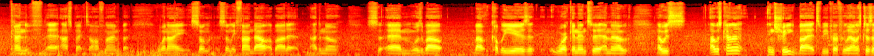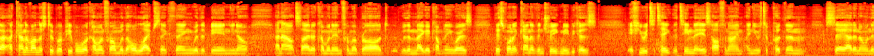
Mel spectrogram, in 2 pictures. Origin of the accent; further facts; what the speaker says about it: Ireland; also born or lived in Japan; if you haven't guessed from my accent, I'm from Ireland. But even though I'm from Ireland, I actually spent a lot of my early childhood in Japan.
